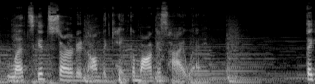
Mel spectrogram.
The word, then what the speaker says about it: Kancamagus: Hampshire once told me, if you can say August, you can say Kancamagus. So let's get started on the Kancamagus Highway. The Kancamagus Highway is a 56-mile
